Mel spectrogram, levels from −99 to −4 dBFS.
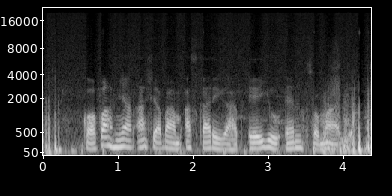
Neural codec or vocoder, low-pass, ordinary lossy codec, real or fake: vocoder, 44.1 kHz, 128 mel bands every 512 samples, BigVGAN v2; 19.8 kHz; none; fake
